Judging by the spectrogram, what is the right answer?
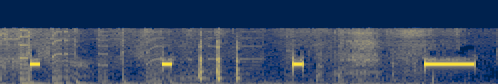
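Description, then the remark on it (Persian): Radio time-signal pips played just before the news: three short, evenly spaced beeps about a second apart, then a longer final tone, clear and steady over faint background clatter and clicks. “برو بوغ آخر رو بزن بگو بچه بیان خبر بخونن.”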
